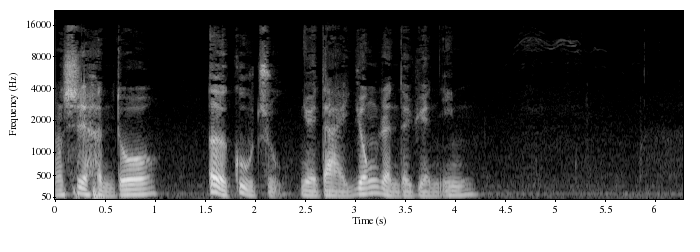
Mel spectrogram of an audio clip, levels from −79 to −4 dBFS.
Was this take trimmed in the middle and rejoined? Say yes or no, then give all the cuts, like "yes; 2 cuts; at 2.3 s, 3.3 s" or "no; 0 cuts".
yes; 1 cut; at 2.4 s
